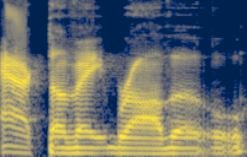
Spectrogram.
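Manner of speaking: cool deep robot voice. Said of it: "Optimus Prime being like".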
